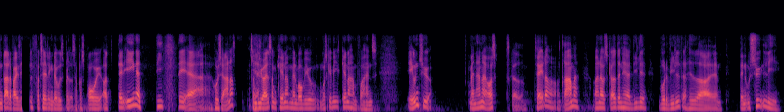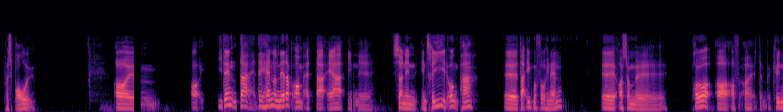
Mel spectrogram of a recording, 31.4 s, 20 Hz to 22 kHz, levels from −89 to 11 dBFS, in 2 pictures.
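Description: Lost AMR speech frames break up the speech five times. At 0.44 to 0.63 s, between "der er det" and "fortællingen der udspiller sig", about 160 ms is concealed. The decoder repeats the last good pitch and vocal tract settings at falling gain, so the sound drops to near silence within two frames. At 4.74 to 4.84 s, before "som ja vi jo", a 100 ms gap does the same. At 18.35 to 18.73 s, 140 ms drops to near silence. From 22.58 to 22.84 s, 80 ms of scattered losses, the longest 60 ms, give repeated dips. After "der ikke må få", at 26.91 to 27.09 s, 160 ms of scattered losses (runs up to 60 ms) cause repeated dips. After each gap the speech returns briefly weak or rough. The AMR wideband (HD Voice) codec around these gaps stays clean, which fits its highest bitrate.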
